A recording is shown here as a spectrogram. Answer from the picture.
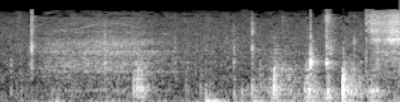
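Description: Faint clicks and handling noise of a hard plastic action figure as its small removable chest plate is worked loose.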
